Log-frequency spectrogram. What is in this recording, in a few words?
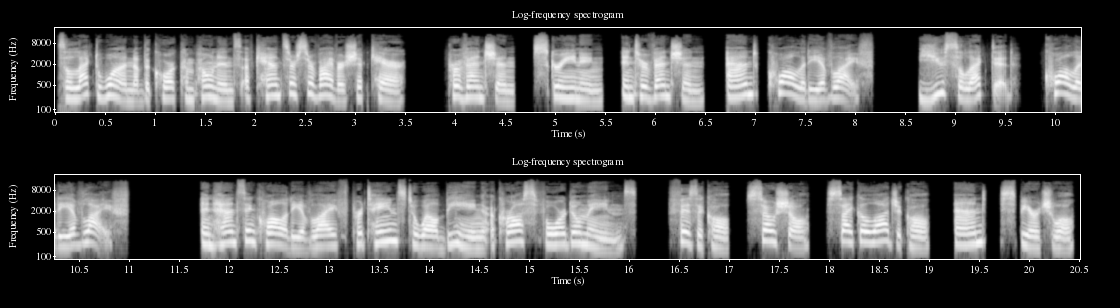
Professional Corporate Medical Encylcopedia; eLearning Voice Over; Formal, Factual - Medical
